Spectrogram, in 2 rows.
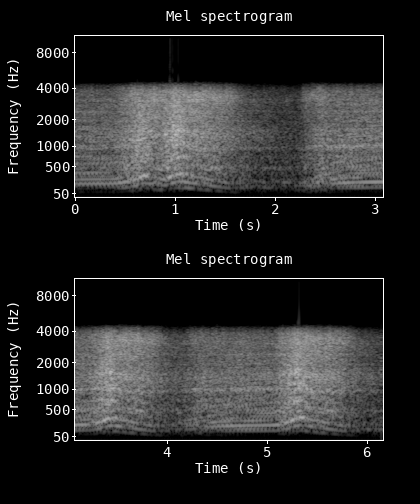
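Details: Rebuilt 1968 L88 427 Chevy big-block V8, hydraulic roller cam, 9.6:1 aluminum heads, timing 36°, start-up: loping idle then three smooth throttle blips about two seconds apart rising and falling cleanly; sounds like an old L88, normal idle and revs.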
